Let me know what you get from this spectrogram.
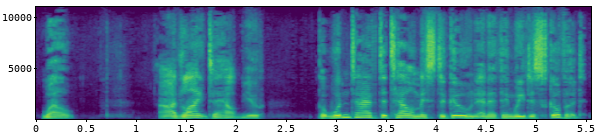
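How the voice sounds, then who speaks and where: A humble, honest village constable, acted out by a male narrator, plain-spoken and colloquial. The voice is raised in pitch and very animated, suited to a children's storybook. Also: moderate pace, no echo, studio quality. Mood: hesitant. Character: downtrodden, decent young village policeman, humble and honest.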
